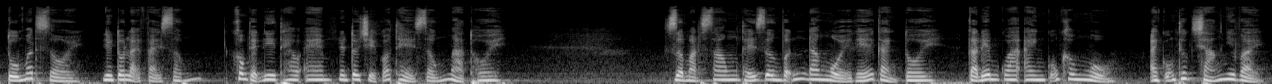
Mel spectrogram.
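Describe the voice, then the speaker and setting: Mellow, husky female storyteller. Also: medium pitch. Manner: heartfelt, sorrowful delivery. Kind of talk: emotional first-person audiobook narration.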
